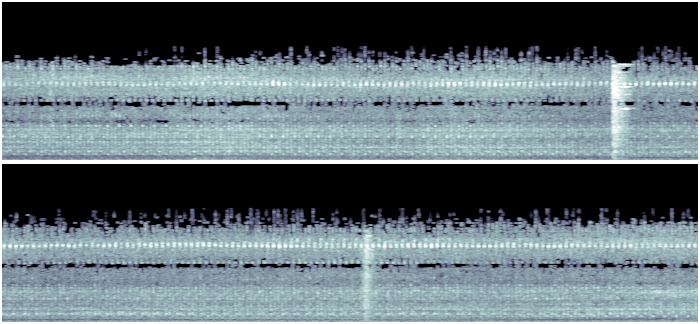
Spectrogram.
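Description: Rebuilt Hyundai Xcent diesel engine idling steadily, running just after its injectors were bled of air and its resealed fuel pump refitted. Two sharp clicks come through, about eight and thirteen seconds in.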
